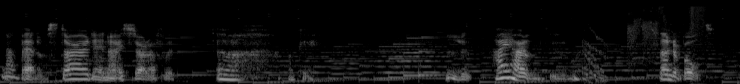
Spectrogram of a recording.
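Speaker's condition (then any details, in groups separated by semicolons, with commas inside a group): No condition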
